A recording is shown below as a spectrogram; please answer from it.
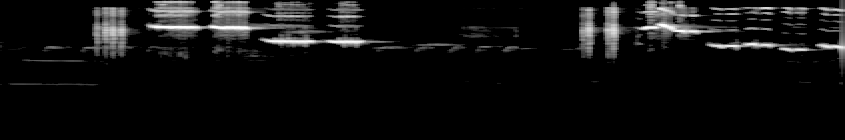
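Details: Brown-chested jungle flycatcher of the Bali type, song used to stimulate another bird to sing: clear whistled notes, low steady tones then high slurred whistles, a pause, and a fast run of descending whistled notes.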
